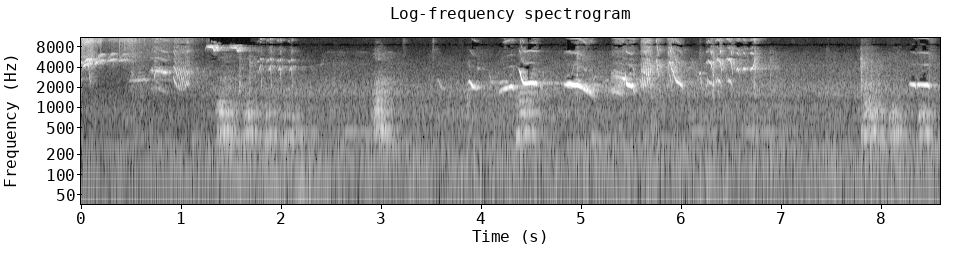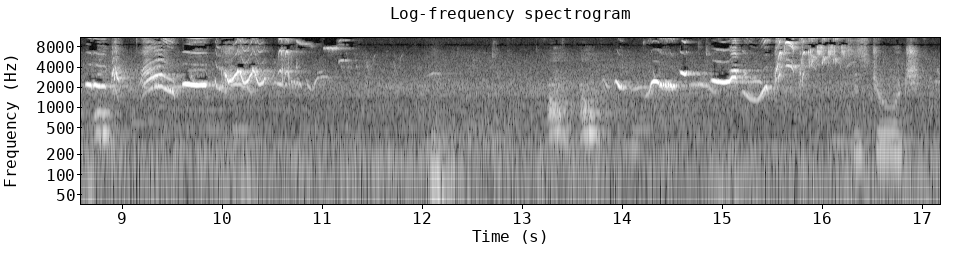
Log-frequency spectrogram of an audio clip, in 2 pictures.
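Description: Male common blackbird singing: three phrases of fluty, warbling whistles with higher squeaky notes, a few seconds apart.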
